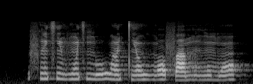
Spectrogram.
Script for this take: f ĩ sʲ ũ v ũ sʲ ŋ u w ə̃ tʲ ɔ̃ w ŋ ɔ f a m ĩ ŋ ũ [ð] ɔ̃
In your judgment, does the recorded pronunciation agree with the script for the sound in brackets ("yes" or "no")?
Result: no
